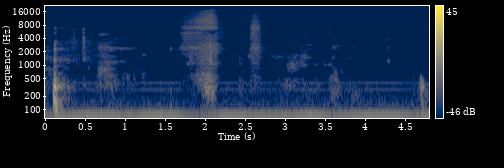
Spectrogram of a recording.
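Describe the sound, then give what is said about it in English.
A loud, breathy sniff into a microphone, followed quickly by a shorter, sharper one, both hissy bursts of air standing out over a low hum and faint murmuring; the person sniffing has had a cold for the last week. “I apologize for sniffing into the microphone.”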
